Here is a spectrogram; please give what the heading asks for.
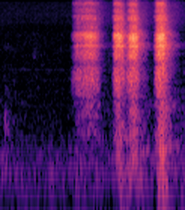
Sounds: Sniff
